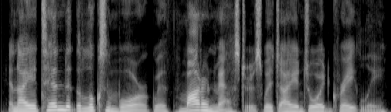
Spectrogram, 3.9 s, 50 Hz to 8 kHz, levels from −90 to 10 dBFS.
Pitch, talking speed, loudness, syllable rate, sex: 160 Hz, 185 wpm, -17 LUFS, 5.3 syllables/s, female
